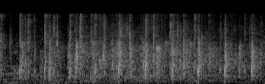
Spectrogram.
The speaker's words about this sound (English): Give her a round of applause.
